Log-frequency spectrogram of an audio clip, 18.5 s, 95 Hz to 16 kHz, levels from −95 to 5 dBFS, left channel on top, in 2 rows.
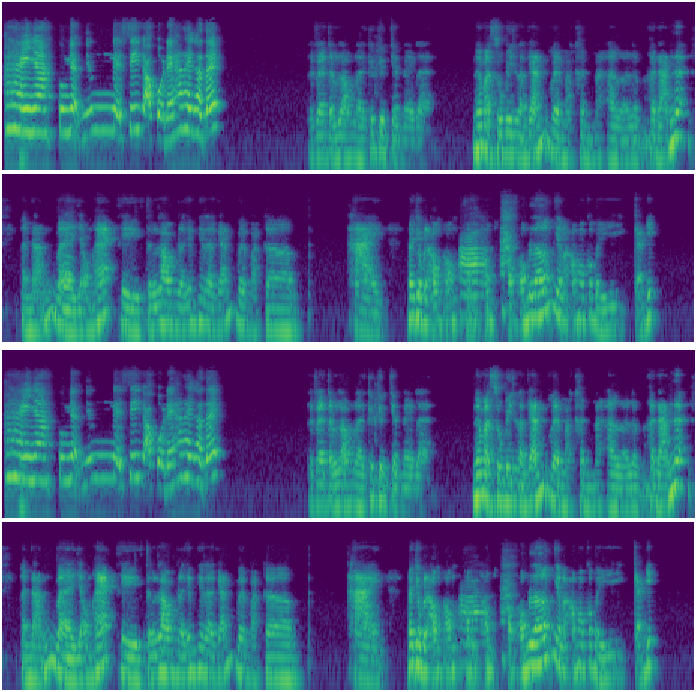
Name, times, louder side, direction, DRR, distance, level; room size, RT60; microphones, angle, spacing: voice 1, 0.0-2.9 10.0-10.2 15.3-16.0, left 5 dB, 30° left, 0.4 m, -20 dB
voice 2, 4.1-5.7 6.3-9.1 9.5-13.2 13.8-14.3 14.6-17.9, right 2 dB, 90° right, 1.3 m, -25 dB
3.3 x 2.9 x 4.3 m
head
